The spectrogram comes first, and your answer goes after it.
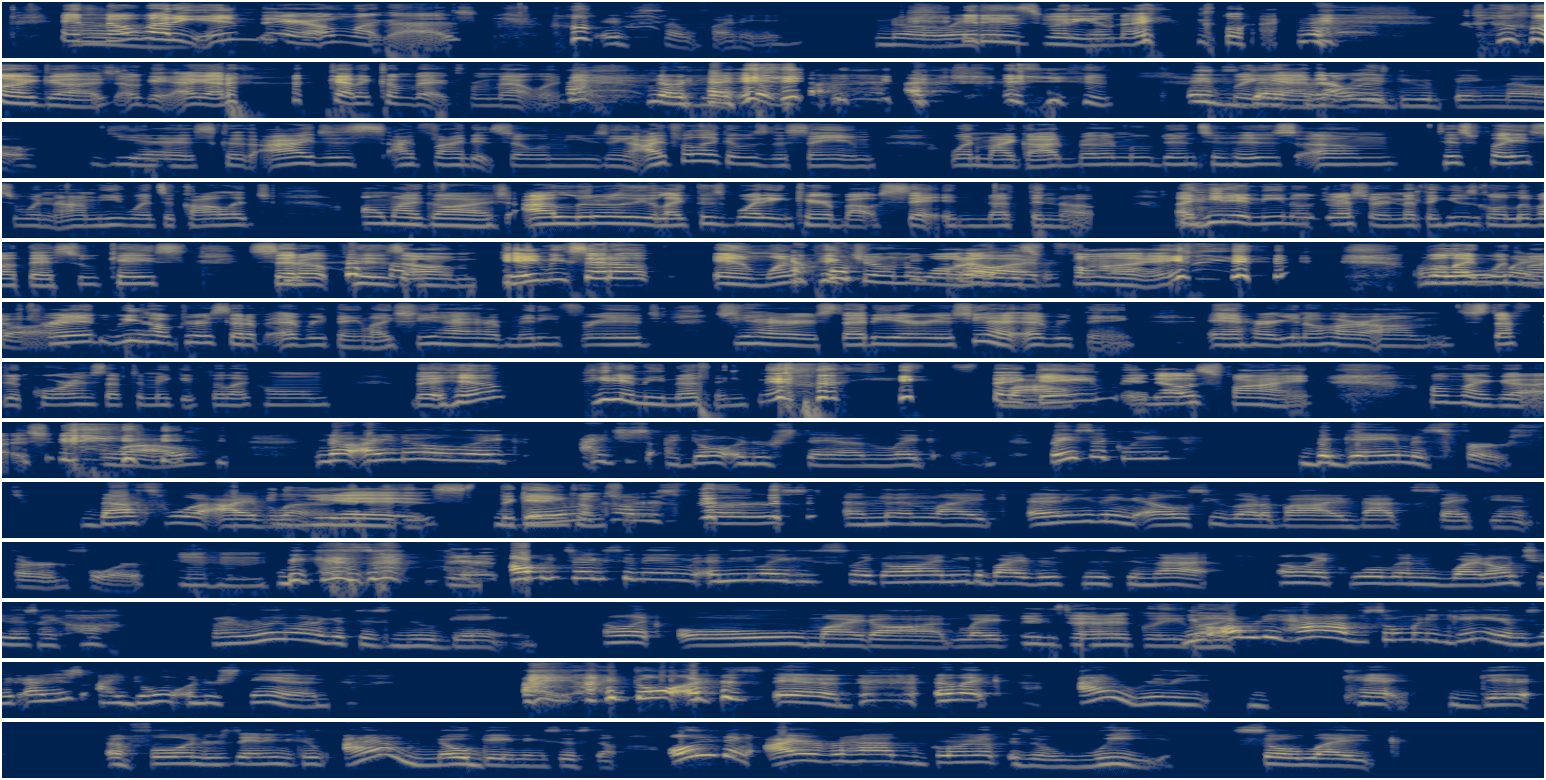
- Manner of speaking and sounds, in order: chuckle; chuckle; background speech; laughing while speaking: "even gonna lie. Oh"; chuckle; laughing while speaking: "No, yeah, yeah, yeah"; chuckle; tapping; chuckle; chuckle; laugh; laughing while speaking: "Oh my"; chuckle; chuckle; chuckle; chuckle; laughing while speaking: "because"; laughing while speaking: "I I don't understand"
- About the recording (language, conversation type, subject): English, unstructured, What simple ways can you build trust and feel heard in your relationship?
- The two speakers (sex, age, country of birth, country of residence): female, 18-19, United States, United States; female, 18-19, United States, United States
